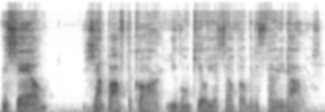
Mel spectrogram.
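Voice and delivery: low, soft inner voice talking sense; quietly warning herself to jump off. Retold or imitated. Her own mind warning Michelle, hushed and low. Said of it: "my first mind said".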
